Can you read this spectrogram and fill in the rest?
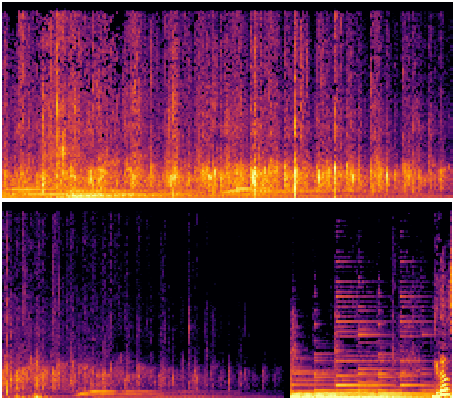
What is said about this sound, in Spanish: ¿Por qué no damos un fuerte aplauso a nuestro Dios?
